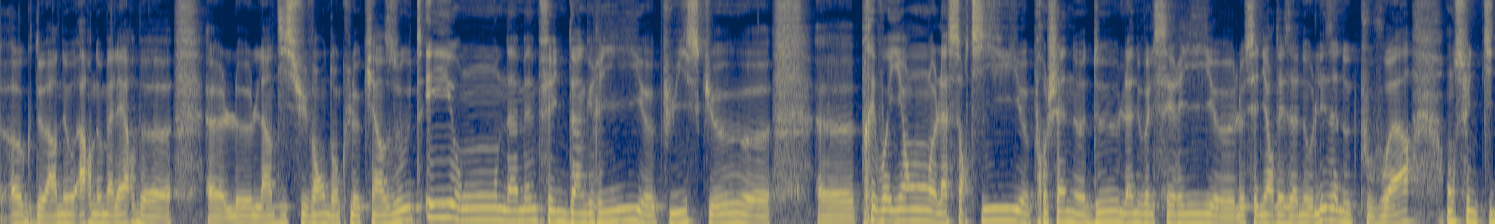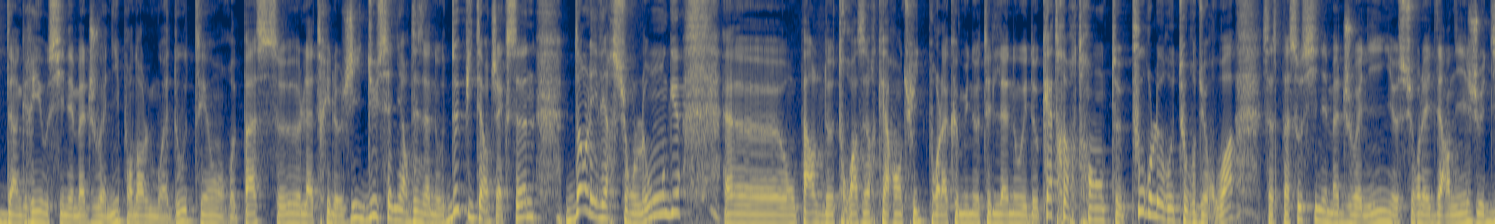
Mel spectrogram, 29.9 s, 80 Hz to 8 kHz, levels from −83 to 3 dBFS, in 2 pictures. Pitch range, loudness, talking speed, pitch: 110-135 Hz, -19 LUFS, 200 wpm, 115 Hz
